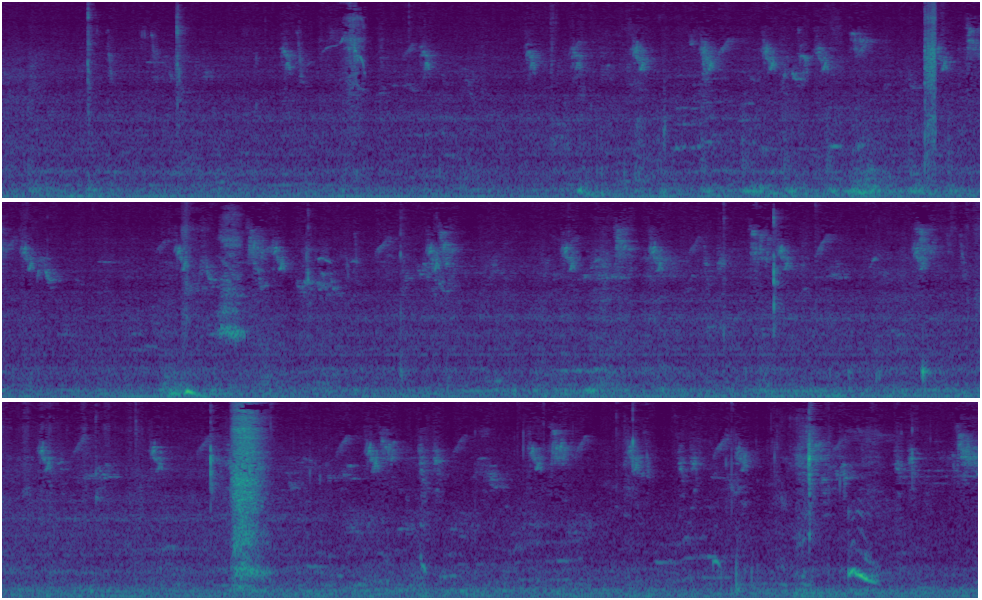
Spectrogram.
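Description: Small birds chirping over and over in short, high calls, with a few sharp clicks, the loudest about two-thirds of the way through.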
